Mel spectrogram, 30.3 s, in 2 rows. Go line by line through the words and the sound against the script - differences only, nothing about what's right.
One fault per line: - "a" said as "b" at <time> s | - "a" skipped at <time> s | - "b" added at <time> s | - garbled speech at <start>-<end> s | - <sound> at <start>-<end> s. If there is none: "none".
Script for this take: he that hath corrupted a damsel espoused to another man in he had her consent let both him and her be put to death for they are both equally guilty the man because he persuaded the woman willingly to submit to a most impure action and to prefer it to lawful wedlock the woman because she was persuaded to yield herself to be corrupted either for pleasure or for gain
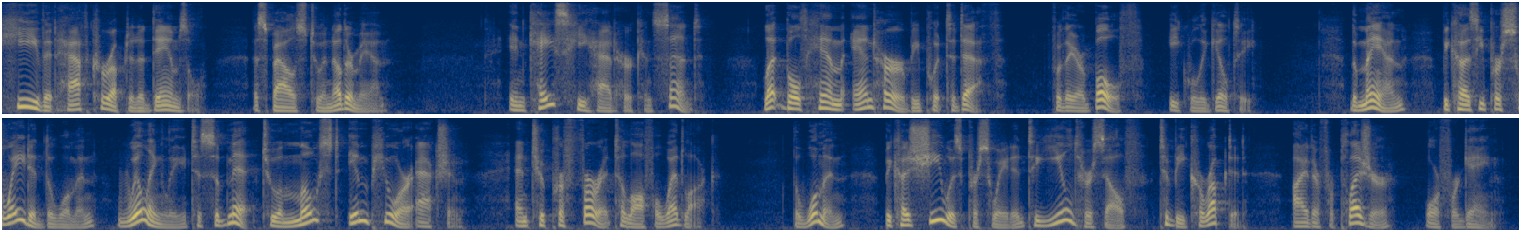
- "case" added at 5.2 s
